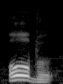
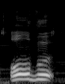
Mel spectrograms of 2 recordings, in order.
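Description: First: The pitch does not rise at the word's end. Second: The pitch rises at the end of the word. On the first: This is how local people say it. "地元では大部としたいと思います" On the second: This is how people from the Tokyo side say it. "東京の方の方は、大部。少しこう、語尾が上がりますね。"

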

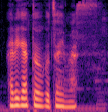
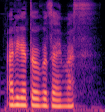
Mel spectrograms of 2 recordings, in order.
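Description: No difference in how they are said.

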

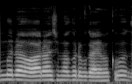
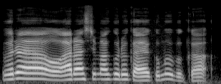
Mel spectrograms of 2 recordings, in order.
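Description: First: It is read very fast. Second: It is read at a normal pace.

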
